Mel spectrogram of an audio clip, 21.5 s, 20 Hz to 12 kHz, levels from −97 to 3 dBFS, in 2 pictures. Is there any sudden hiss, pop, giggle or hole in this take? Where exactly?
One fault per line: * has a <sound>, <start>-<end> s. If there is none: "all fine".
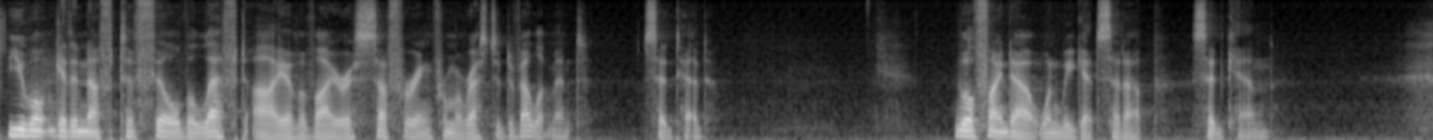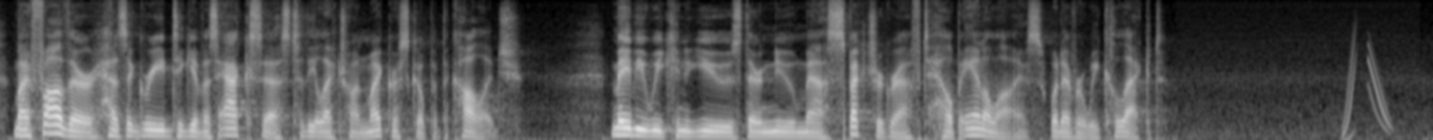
* has a chirp, 20.8-21.2 s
